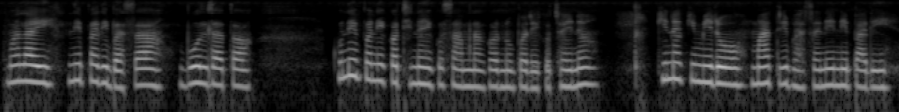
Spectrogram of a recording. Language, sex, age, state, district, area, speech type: Nepali, female, 18-30, West Bengal, Kalimpong, rural, spontaneous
